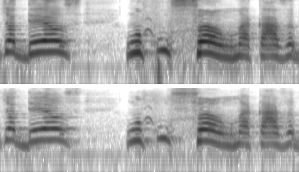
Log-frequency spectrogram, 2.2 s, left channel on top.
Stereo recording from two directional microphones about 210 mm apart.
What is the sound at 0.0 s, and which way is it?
Speech, 40° left (ahead or behind).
